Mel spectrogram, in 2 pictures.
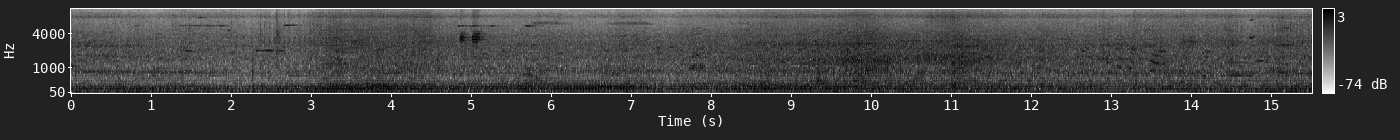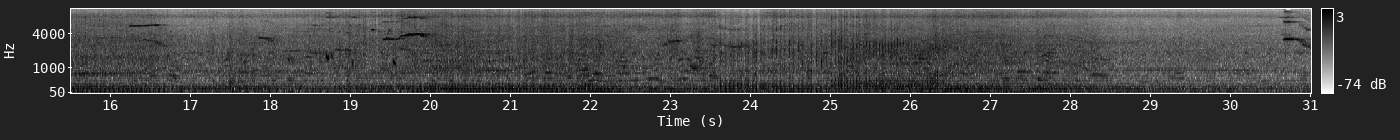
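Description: Street traffic: the engines of motorcycles and motorcycle-sidecar tricycles running steadily and swelling as they pass close by, with people talking among them.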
